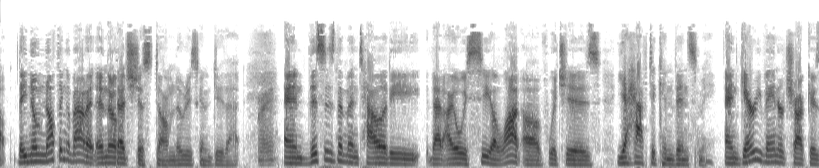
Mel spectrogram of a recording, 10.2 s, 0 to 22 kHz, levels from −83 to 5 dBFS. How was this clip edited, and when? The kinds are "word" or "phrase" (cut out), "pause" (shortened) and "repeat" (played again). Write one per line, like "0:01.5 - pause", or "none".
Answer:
0:01.4 - word
0:09.0 - pause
